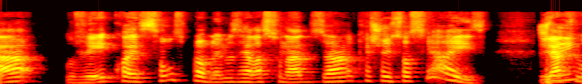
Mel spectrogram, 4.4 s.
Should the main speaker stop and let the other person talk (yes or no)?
no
